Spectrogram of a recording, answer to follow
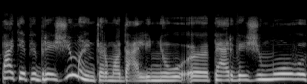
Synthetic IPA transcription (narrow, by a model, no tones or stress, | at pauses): pɑːt̪ʲiɐpʲɪbʲɾʲɛʒʲɪmɐɪnt̪ʲɛrmoːd̪ɑ̰ːlʲɪnʲuːpʲɛɾʲʋʲɛʒʲɪmuː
